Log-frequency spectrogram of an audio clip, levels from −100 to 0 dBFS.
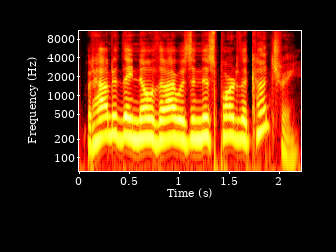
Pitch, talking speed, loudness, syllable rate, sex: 200 Hz, 380 wpm, -15 LUFS, 7.0 syllables/s, male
